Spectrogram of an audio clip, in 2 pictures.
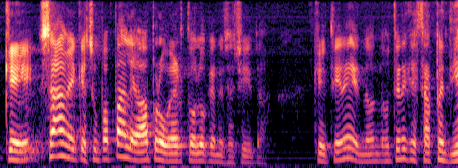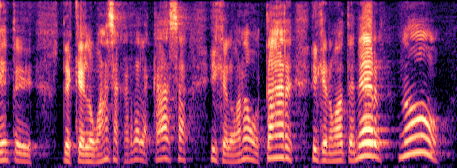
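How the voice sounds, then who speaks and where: Spanish-speaking guy preaching, mellow tone, a bit high for a man, keeps checking the crowd follows him. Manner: conversational, asks the audience for agreement. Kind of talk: sermon.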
